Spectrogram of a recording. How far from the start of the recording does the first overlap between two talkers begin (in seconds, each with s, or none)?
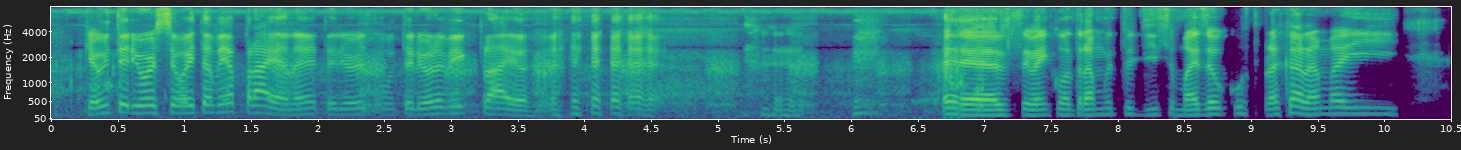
none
